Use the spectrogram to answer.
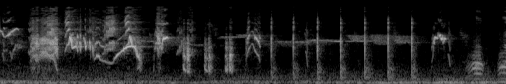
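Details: Black-winged myna song used as a lure for stressed, silent birds: loud harsh squawks and swooping whistles at first, then a long steady whistle broken by rapid sharp clicks, over a low background hum.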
